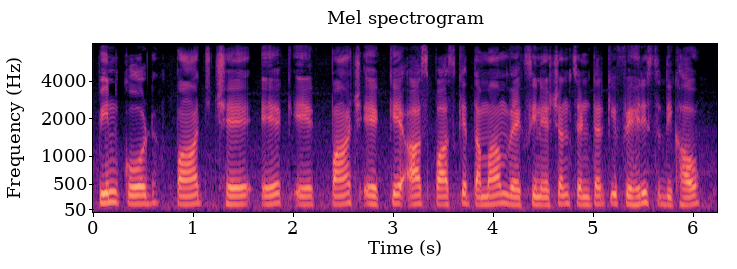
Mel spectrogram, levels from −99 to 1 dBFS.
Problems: constant background noise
